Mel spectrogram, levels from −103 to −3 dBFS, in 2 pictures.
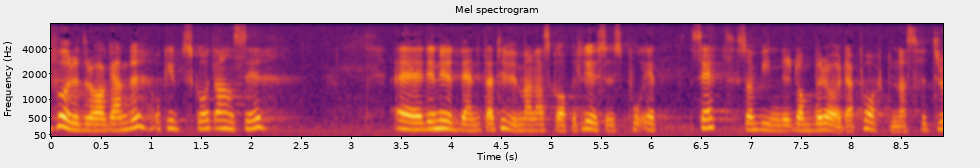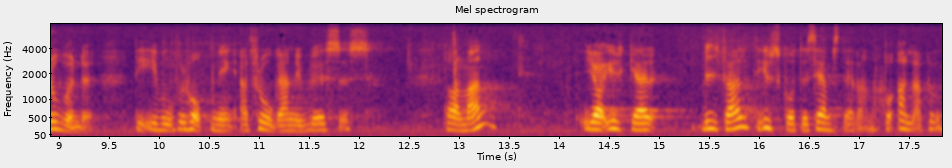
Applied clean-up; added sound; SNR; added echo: none; none; none; none.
